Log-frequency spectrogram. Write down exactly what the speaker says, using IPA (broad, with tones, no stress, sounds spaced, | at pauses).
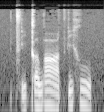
t͡sʼ i˩˥ kʼ ʌ˧ w ɑː˥˩ t͡sʼ i˥ x u˥˩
